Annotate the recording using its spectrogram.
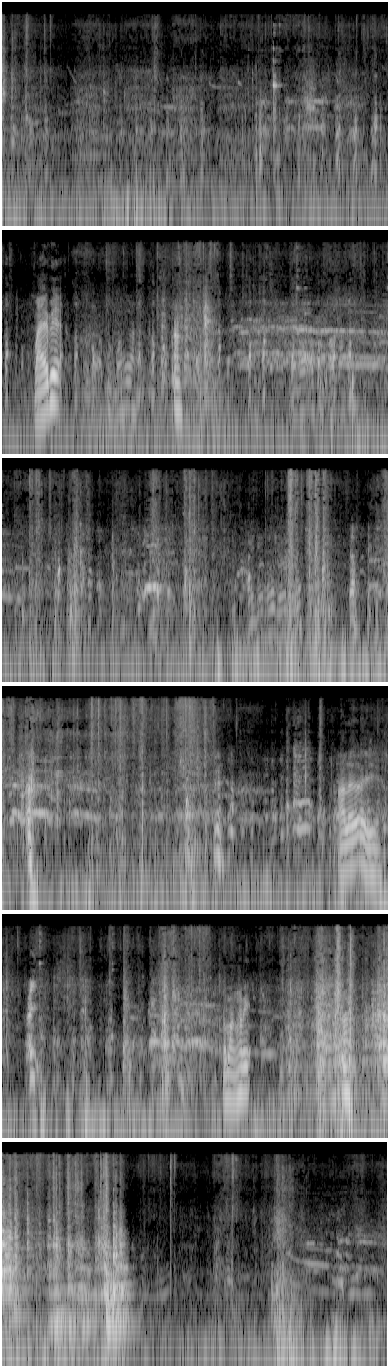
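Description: A man talks with animation nearby, outdoors.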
